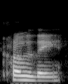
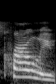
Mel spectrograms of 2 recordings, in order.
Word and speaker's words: Crowley: I always pronounced it as Crowley, though, but they kept saying Crowley. – I would say Crowley because you think Aleister Crowley. – Yeah, that was kind of the point. But maybe that's like American pronunciation coming in as well.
